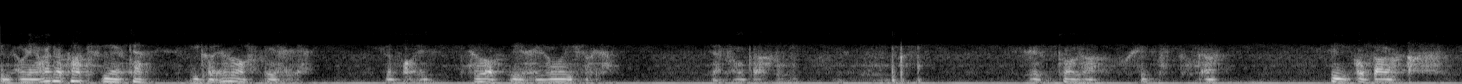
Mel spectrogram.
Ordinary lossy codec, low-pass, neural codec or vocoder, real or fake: none; 5.4 kHz; codec, 16 kHz, 1.1 kbps, Voila-Tokenizer; fake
